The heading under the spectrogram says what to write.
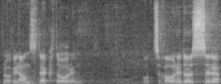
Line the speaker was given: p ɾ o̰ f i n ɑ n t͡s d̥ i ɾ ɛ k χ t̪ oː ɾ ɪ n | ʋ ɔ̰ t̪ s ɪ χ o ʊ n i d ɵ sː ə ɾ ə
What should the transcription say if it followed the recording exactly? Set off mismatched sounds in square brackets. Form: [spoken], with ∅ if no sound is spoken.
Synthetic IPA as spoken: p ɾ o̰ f i n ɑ n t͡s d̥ i ɾ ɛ k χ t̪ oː ɾ ɪ n | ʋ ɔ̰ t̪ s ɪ χ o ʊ n [ɪ] d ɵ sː ə ɾ ə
